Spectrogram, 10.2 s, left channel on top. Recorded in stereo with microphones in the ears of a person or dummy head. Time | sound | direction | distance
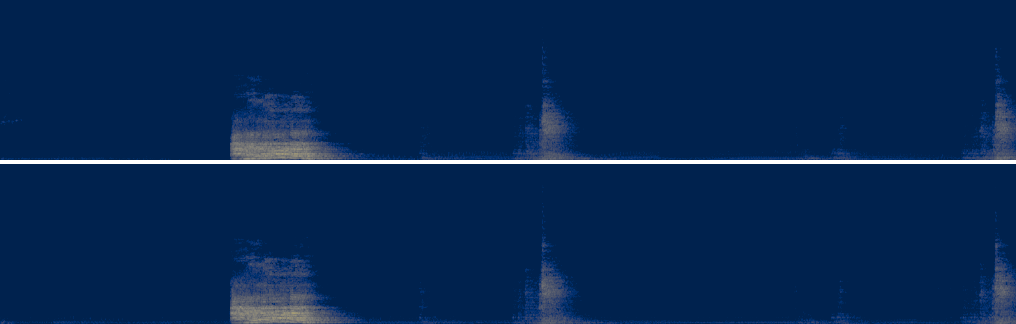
2.3 | a shout | 20° right (ahead or behind) | 2.5 m
4.2 | a rattle | 30° right (ahead or behind) | 5 m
